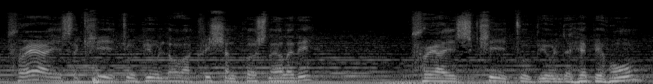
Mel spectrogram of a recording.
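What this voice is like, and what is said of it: Strong foreign accent. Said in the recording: “It's got a funny accent”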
